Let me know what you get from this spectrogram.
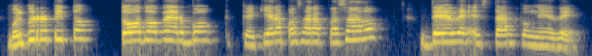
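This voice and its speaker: A woman with a high, bright voice teaches an online grammar class. She takes her time and talks at an unhurried pace. She sets out each rule patiently and backs it with one example after another. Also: animated, lo-fi sound. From El Salvador. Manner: patient, explains step by step with examples. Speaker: English tutor.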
